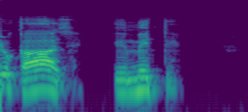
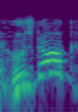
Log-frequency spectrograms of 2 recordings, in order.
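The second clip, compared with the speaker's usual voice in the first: "Whose dog?" high and louder, rising at the end; questioning; 9 semitones higher, 5 dB louder than usual. Acted. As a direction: ask "Whose dog?" in sharp rising disbelief. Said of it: "They say".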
